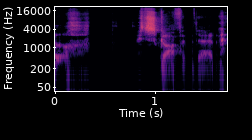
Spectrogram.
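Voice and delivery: slow, soft, voiceless groan of disdain; mock disgust, slow and under the breath; scoffing disdain. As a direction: imitate a friend scoffing, hushed and drawn out. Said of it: "he was like".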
